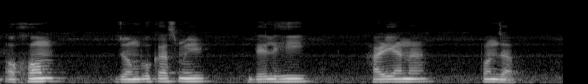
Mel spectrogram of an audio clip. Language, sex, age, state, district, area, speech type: Assamese, male, 45-60, Assam, Charaideo, rural, spontaneous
